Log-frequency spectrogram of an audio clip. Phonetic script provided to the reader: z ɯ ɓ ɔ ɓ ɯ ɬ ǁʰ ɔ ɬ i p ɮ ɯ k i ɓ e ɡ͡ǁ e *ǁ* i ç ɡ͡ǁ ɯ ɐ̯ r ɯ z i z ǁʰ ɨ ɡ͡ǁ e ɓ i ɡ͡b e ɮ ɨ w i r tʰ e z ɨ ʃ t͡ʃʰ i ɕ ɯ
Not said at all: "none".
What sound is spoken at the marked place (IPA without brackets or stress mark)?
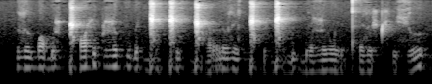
ǁ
